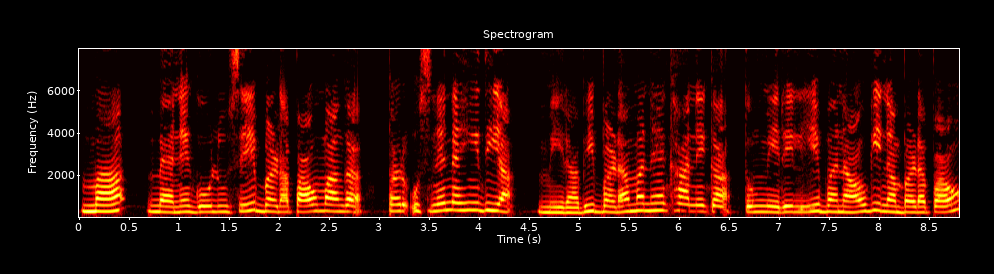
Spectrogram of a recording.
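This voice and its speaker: A woman's voice: high voice, fairly even intonation, unhurried, hardly any pauses, a bit bright, dry recording, clean studio sound. A woman voicing a pleading little girl bird in a moral-story cartoon, whining and insistent. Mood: begging.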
